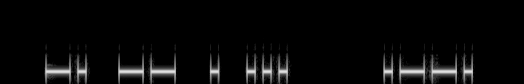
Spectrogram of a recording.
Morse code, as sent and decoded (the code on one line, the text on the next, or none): -. -- . ... / .--.
NMES P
